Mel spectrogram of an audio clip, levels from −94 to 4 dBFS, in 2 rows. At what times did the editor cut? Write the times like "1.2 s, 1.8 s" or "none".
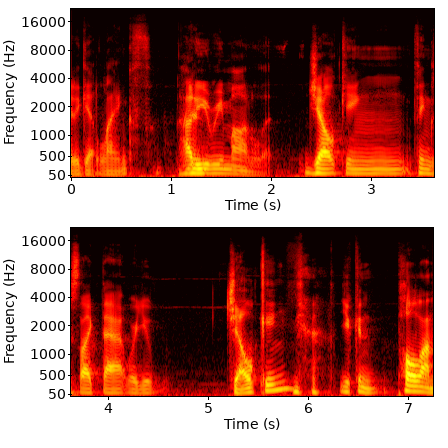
0.9 s, 2.1 s, 6.1 s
